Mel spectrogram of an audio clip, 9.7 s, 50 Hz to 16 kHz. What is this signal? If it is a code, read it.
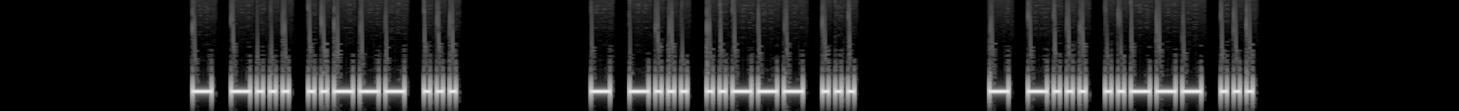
Morse code, heard as a keyed tone, about 27 wpm, 700 Hz. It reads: TB2S TB2S TB2S
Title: DXCC-100 Call Signs - 4 Characters - Repeated 3x - 28wpm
